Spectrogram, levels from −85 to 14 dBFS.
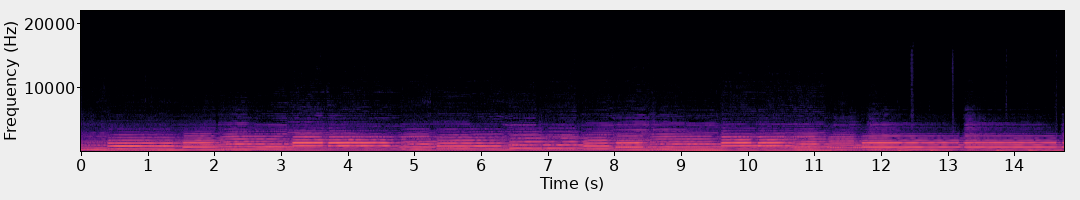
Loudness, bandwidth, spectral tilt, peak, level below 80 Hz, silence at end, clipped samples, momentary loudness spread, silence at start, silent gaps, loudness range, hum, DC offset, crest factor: -25 LUFS; 9.2 kHz; -7 dB/octave; -12 dBFS; -44 dBFS; 0 s; under 0.1%; 7 LU; 0 s; none; 3 LU; none; under 0.1%; 14 dB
